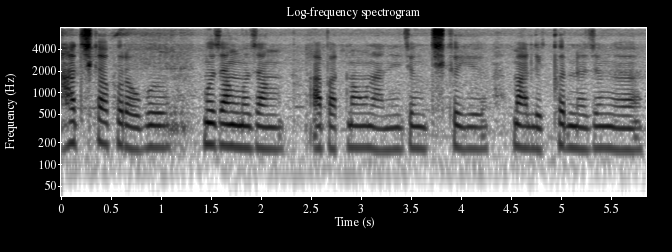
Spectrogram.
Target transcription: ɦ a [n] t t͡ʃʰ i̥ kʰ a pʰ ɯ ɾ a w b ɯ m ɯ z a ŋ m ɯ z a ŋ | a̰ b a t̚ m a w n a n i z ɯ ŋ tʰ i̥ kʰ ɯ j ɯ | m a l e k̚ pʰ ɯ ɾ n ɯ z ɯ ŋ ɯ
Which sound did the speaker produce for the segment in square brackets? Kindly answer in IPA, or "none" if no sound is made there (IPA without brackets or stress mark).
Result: none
